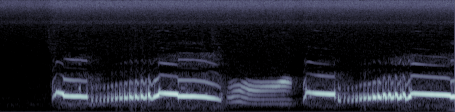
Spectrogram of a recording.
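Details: Albino Barbary dove with a black collar from Kalimantan cooing to provoke a rival into answering: a sharp opening note, a rolling pulsed middle, a long even falling tone, then a short set of wavering notes before the pattern restarts.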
